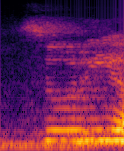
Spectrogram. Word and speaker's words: सूर्य: सूर्य। तो देखो मैं इसके अंदर र बोला, सूर्य। ऊपर ये रेफ है तो हमने उसमें र का उच्चारण किया, सूर्य।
